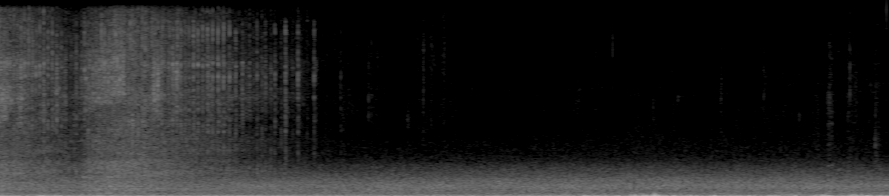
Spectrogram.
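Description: Wind blows against a microphone outdoors.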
